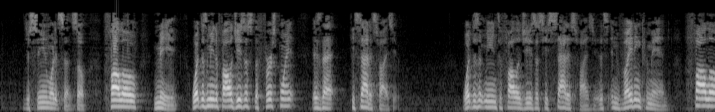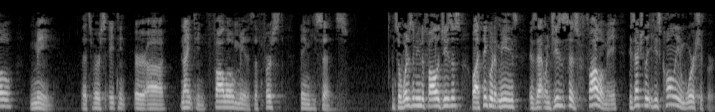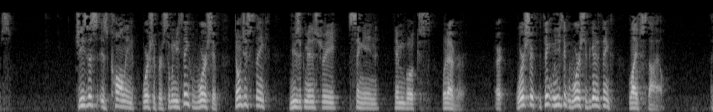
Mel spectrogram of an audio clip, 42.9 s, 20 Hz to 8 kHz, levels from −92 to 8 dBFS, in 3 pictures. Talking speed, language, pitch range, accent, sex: 155 wpm, English, 125-175 Hz, American, male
